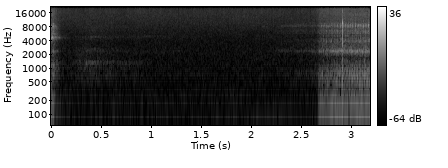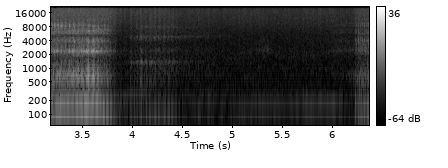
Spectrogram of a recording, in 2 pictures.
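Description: One loud, harsh, rattling snore lasting about a second, followed by a softer, low buzzing breath. Snoring during sleep.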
